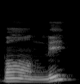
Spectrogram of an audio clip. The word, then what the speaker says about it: vanlig: Vanlig. And you don't say the G. Vanlig.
